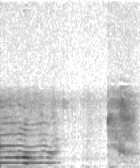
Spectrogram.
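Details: Maine Coon from a Saint Petersburg, Russia breeding cattery gives a single drawn-out mew that rises slightly in pitch over three-quarters of a second, then falls silent before a brief airy rustle.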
